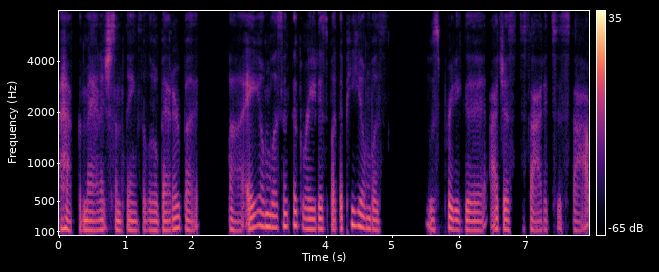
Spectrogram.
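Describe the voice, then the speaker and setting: A man with a Southern US accent, medium in pitch and dark, mellow in tone, at a moderate pace over a quiet background. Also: dry, close sound with no echo. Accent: Southern US, country. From US South. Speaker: day trader streamer. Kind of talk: live trading commentary. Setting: livestream. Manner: casual, conversational.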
